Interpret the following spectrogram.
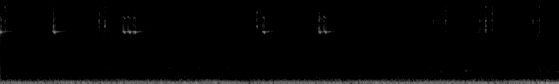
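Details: Cricket chirps, a handful of sharp high notes spaced unevenly over a few seconds, some with a brief ringing tail, above a low steady hum.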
